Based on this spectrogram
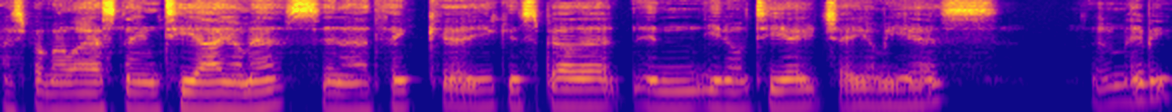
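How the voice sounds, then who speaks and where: In an Oklahoma accent, a man speaks at a moderate pace and medium pitch with ordinary pitch variation. His tone is dark and mellow, and somewhat breathy. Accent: rural Oklahoma American. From southeastern Oklahoma, US. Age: 40s. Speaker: podcaster and musician. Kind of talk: solo monologue podcast. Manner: halting, many fillers; informal, conversational.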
